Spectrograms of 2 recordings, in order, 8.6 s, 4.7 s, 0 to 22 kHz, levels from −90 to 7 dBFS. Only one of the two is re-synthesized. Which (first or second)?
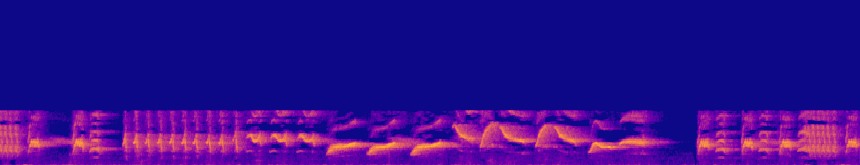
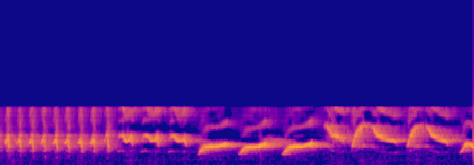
second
